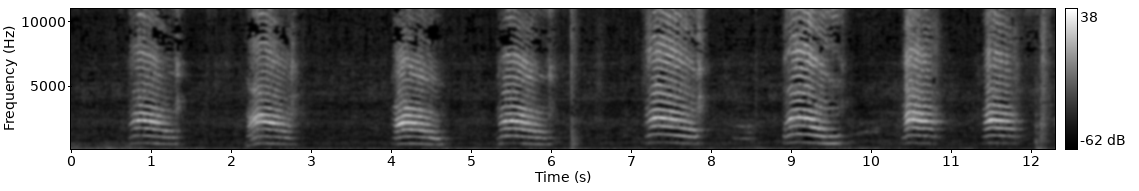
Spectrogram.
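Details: Meowing from a female cat in heat calling for a mate, eight insistent arched meows spaced roughly every one and a half seconds, each bending up then down, with faint low rumble beneath.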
